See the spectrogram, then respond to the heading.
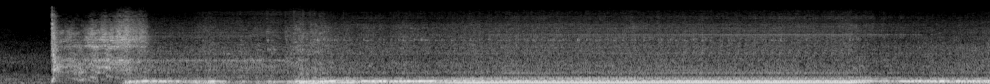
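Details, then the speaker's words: Ford Galaxie with suspected heat-related fuel issue (fuel line very close to heat), restarted after cooling off: brief crank, catches, settles into steady even low idle without stumble; makes fuel pressure, starts normally. "i bet you now that it's cooled off it'll actually run just fine so we're gonna try it"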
